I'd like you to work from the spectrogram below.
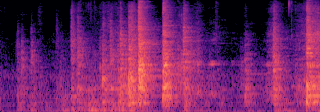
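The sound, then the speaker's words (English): Large, tall rectangular metal loaf pans clatter and scrape as they're pulled out, a quick series of bright clanks and rattles, with no one talking. “Actually, we're going to get out my bigger loaf pans because the mixture is definitely going to do better.”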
